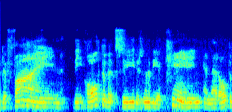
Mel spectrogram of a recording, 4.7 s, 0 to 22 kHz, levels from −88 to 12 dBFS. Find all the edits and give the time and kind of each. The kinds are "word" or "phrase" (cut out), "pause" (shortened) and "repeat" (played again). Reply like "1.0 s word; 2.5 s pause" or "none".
1.4 s pause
